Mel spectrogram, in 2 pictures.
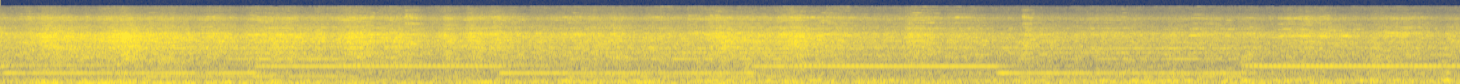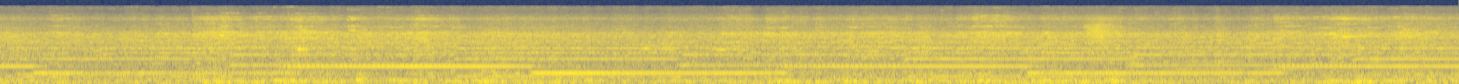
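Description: Freight train of container and flat wagons rolling through a railroad level crossing, a steady low rumble of wheels on rails. Over it, the crossing's electronic alarm repeats a pattern of steady warning tones, each about a second long, alternating between a few pitches.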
